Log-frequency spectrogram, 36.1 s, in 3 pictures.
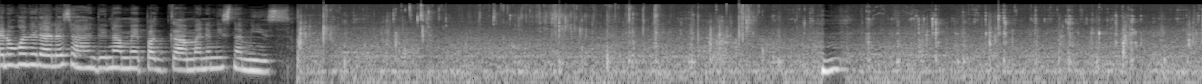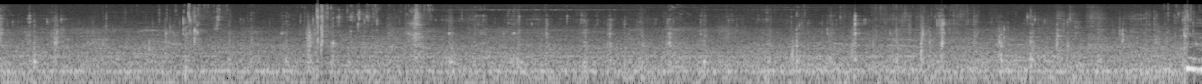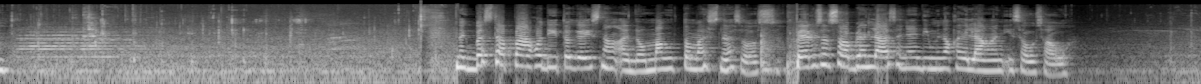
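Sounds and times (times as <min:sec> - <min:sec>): chewing mouth clicks and smacks: 0:03.0 - 0:27.3.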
